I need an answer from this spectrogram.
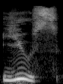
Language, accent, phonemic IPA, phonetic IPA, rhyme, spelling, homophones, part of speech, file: English, US, /juz/, [jɪu̯z], -uːz, use, ewes / yous / youse, verb, En-us-use.ogg
- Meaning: To utilize or employ.: 1. To employ; to apply; to utilize 2. To expend; to consume by employing 3. To exploit 4. To consume (alcohol, drugs, etc), especially regularly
